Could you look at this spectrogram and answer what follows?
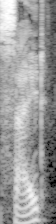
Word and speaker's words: Sade: Was that Sade? Sade, it's pronounced, Lucas.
